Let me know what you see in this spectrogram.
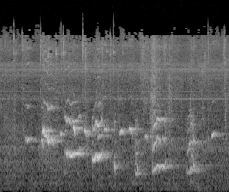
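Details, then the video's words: Skar's puppies wrestling in play, giving a quick tumble of high, bending whines and squeaky yips, several overlapping, in rapid irregular bursts for about four seconds. "Puppy Play Time"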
